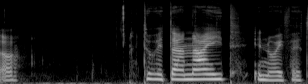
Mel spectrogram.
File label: "naid", Welsh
